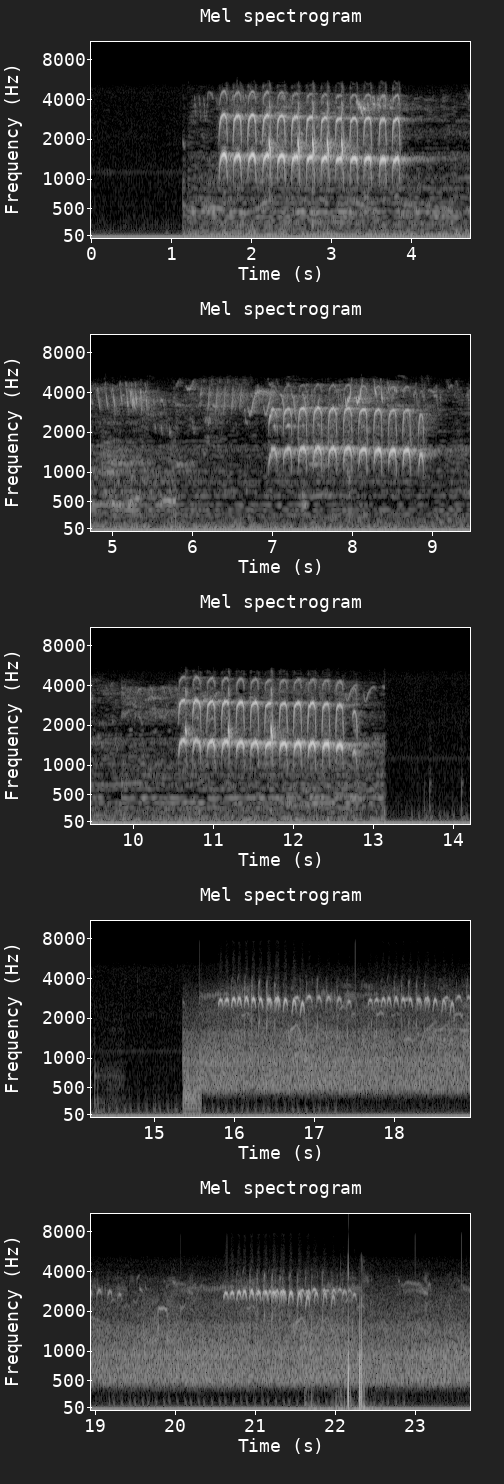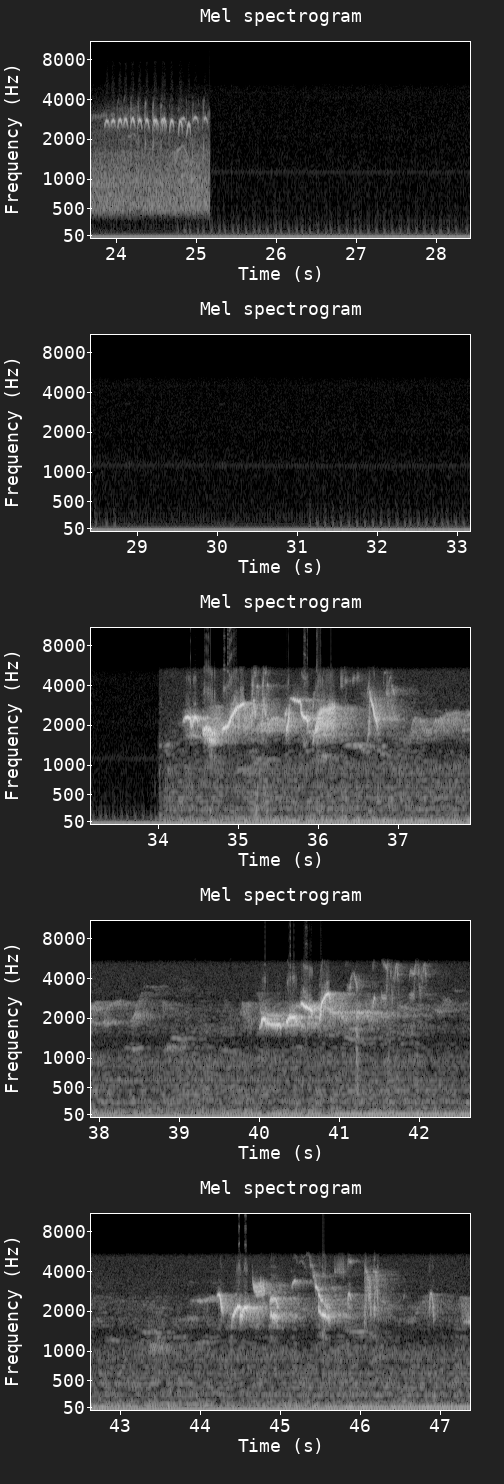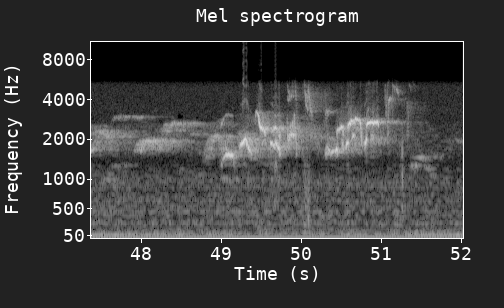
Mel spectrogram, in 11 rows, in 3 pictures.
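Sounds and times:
bird chirping: 0:01.2 - 0:13.2, 0:15.4 - 0:25.2, 0:34.2 - 0:42.8, 0:43.8 - 0:52.0
steady hiss: 0:14.3 - 0:25.2
bird trilling: 0:15.4 - 0:25.2.

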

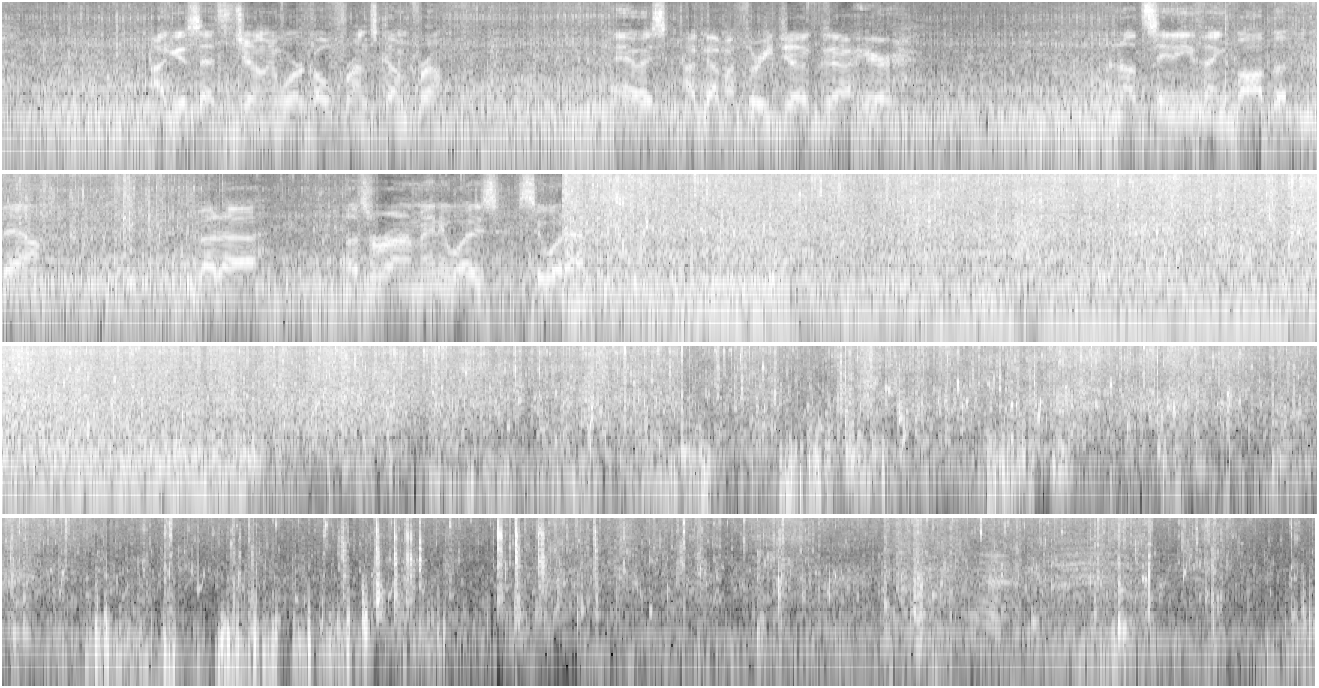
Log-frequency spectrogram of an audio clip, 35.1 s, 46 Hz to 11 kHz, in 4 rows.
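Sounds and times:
jet ski engine running: 0:00.0 - 0:35.0
water noise: 0:00.0 - 0:35.0
wind buffeting microphone: 0:12.5 - 0:32.6, 0:33.3 - 0:35.0.

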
